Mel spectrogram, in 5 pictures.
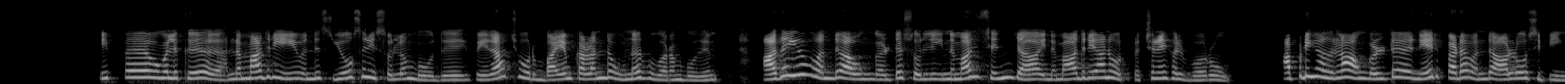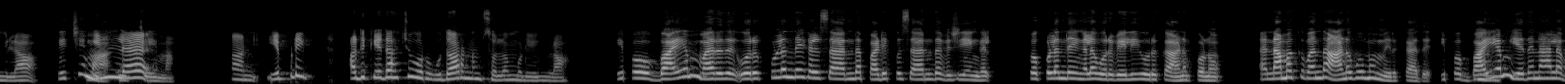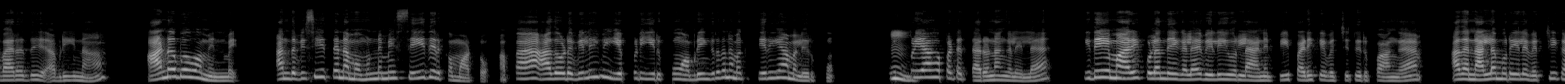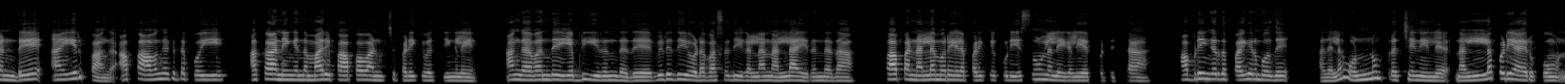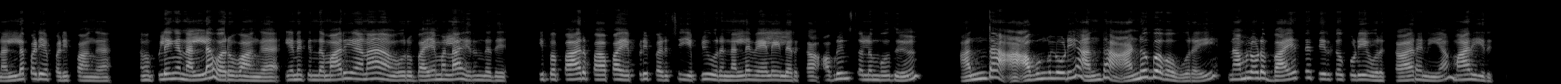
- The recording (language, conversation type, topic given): Tamil, podcast, சேர்ந்து யோசிக்கும்போது புதிய யோசனைகள் எப்படிப் பிறக்கின்றன?
- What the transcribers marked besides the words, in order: "ஏதாவது" said as "ஏதாச்சு"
